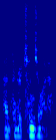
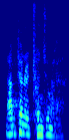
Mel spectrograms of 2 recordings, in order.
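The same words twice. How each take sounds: First: Soft echo, stress on 존중하라; quiet repeat. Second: 남편을 hit hard, 존중하라 trailing off; stress on 남편을. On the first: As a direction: say 존중하라 again almost under the breath. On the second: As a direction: lean on the word 남편을. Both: Shown as a demonstration.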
